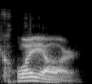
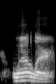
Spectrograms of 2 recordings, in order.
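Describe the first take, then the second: First: The middle consonant is said as a Y. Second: The middle consonant is said as an L. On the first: The speaker calls it right. "the two L's become a ya" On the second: The speaker calls it wrong. "It's not Queller"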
